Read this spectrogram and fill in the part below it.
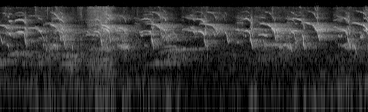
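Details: Chicks of a hen peep nonstop, high thin chirps falling in pitch and layered from several birds at once, the flock noisy and restless across the whole stretch.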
